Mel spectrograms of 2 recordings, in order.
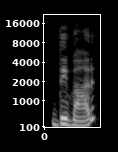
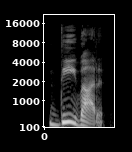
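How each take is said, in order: First: दीवार with short "di"; mispronounced first vowel. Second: Said in the usual way. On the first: Shown as a demonstration. Teacher showing a common error, दीवार with short first vowel. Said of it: "अशुद्ध". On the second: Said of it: "शुद्ध".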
